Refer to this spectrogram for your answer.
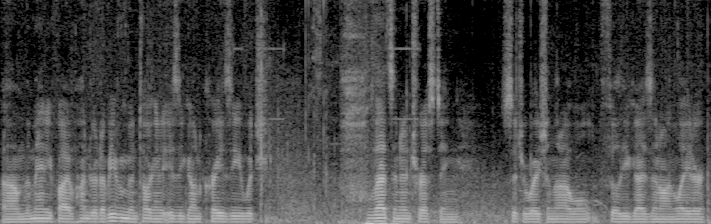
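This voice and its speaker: Against noticeable background noise, a man speaks at a fairly quick pace. His pitch is fairly low and his intonation monotone and flat. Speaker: gaming YouTuber. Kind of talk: live gameplay commentary. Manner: stutters, halting.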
